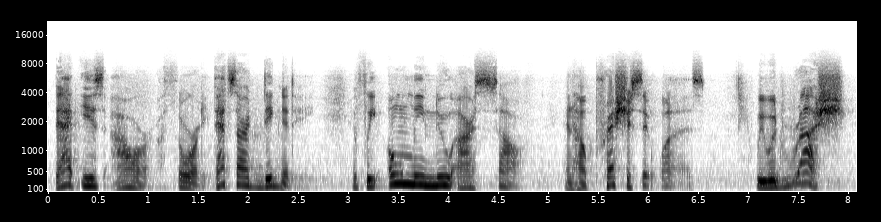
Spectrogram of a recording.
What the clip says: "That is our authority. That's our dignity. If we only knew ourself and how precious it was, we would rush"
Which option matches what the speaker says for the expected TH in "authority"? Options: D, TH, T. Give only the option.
TH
